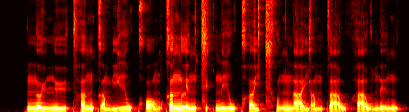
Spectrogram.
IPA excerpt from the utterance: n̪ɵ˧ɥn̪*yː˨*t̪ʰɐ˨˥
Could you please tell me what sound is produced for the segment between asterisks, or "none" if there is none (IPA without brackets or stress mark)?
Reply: yː˨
